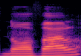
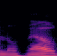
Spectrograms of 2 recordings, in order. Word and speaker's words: Noval: My name is Noval. Okay. Some people say no or novel, but it's really Noval.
